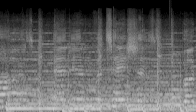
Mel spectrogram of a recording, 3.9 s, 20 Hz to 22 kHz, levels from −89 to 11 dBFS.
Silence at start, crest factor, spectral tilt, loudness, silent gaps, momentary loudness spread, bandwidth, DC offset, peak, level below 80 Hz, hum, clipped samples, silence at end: 0 s; 12 dB; -6 dB/octave; -14 LUFS; none; 2 LU; 12.5 kHz; under 0.1%; 0 dBFS; -26 dBFS; none; under 0.1%; 0 s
